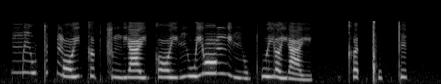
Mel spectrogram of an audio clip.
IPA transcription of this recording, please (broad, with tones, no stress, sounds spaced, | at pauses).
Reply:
m iː˥ w t̪ ɪ˥ k̚ m ɔː˨˧ j k ɐ˧ k̚ t͡s ʊ˨ ŋ j aː˨ j k ɔː˨ j iː˧ w j ɔː˥ ŋ j iː˨˩ w kʷʰ e˧ j ɐ˨ j aː˨˩ j | kʰ ɐ˨ t̚ kʷʰ ɐ˨ p̚ t̪ ɪ˨ k̚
